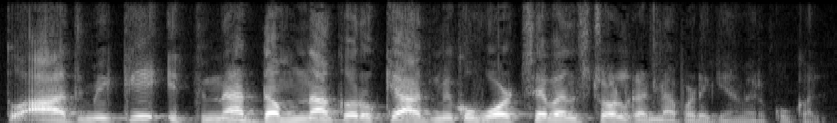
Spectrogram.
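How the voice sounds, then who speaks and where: Male coaching teacher, high pitched, teasing and scolding, lecture style. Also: expressive, moderate pace. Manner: scolding, joking, calls students beta. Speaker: physics teacher.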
